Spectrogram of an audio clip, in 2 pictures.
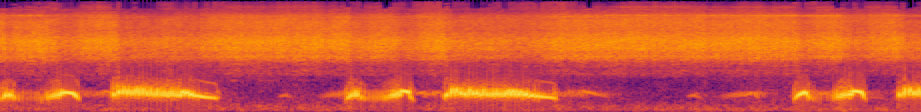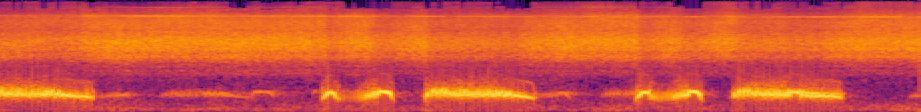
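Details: Calling female spotted dove meant to draw in wild doves: phrases of two quick upswept coos followed by a drawn-out sliding coo, repeated with soft faint coos between, under a hissing background.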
